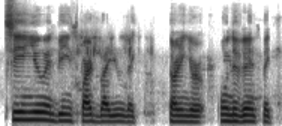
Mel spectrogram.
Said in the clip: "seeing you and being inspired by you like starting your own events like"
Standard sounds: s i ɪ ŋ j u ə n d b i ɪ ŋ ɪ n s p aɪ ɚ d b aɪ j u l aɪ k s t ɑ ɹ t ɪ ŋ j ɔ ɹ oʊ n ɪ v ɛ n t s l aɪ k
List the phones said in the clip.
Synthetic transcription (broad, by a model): s i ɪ ŋ j u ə n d b i ɪ ŋ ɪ s p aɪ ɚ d b aɪ j u l aɪ k s t ɑ ɹ t ɪ ŋ j ɔ ɹ oʊ n ɪ v ɛ n t s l aɪ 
